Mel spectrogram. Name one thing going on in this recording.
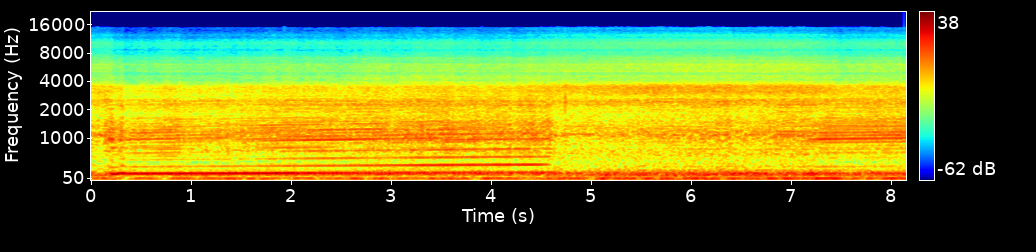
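Tyres rumble over a gravel road.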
